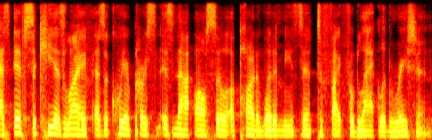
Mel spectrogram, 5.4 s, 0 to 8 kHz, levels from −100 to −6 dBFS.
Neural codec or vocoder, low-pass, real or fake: codec, 16 kHz in and 24 kHz out, 1.1 kbps, FireRedTTS-2 codec; 7.2 kHz; fake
